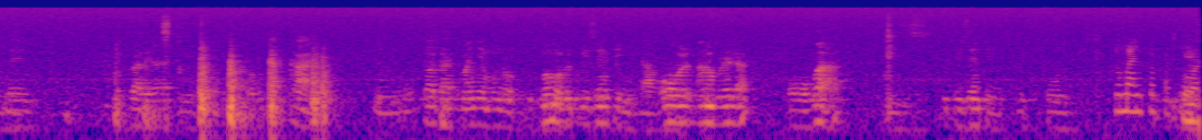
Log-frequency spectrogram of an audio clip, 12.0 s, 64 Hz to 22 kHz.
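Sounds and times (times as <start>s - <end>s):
person speaking: 3.8s - 4.2s, 11.2s - 12.0s.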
